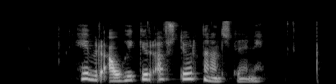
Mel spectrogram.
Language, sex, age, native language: Icelandic, female, 30-39, Icelandic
